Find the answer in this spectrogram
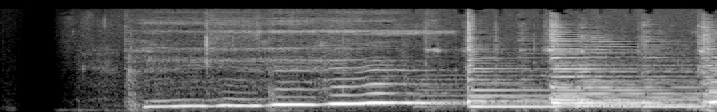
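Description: After a brief silence, a woman's voice hums a slowly rising wordless melody. About three seconds in, strummed acoustic string chords join her as a new piece begins.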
